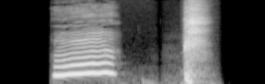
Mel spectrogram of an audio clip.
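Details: Simulated cartoon sneeze, a hyena character helping another character sneeze: a drawn-out rising sung tone, a short catch of breath, then a loud explosive burst.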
